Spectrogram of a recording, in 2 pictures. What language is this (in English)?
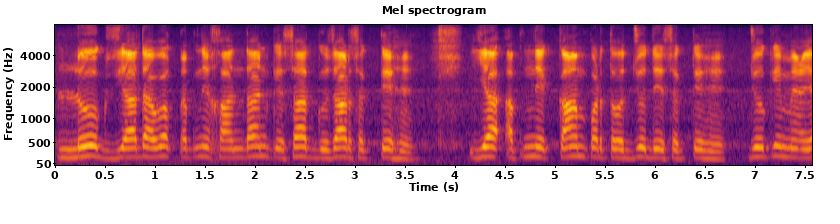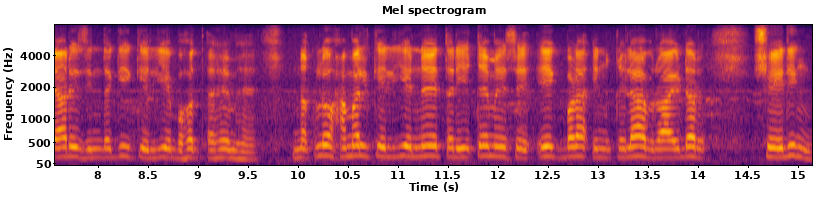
Urdu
